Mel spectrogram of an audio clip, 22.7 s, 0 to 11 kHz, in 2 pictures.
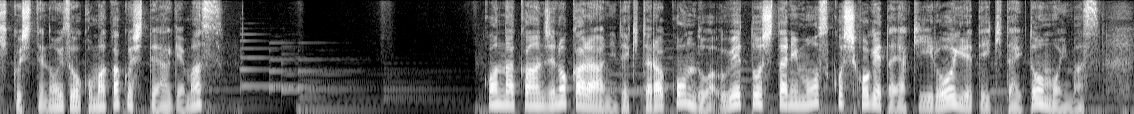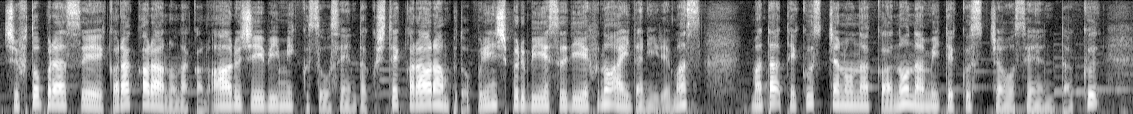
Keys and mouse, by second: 1.2 middle click, 2.0 middle click, 2.6 click, 2.7 drag, 4.4 click, 4.6-5.2 middle drag, 6.6 middle click, 9.6 middle drag, 10.6 middle click, 11.4 shift+a, 17.4 middle click, 18.0 shift+a.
